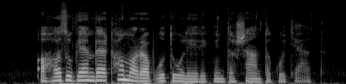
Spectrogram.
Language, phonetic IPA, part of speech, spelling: Hungarian, [ɒ ˈhɒzuɡ ˈɛmbɛrt ˈhɒmɒrɒbː ˈutoleːrik mint ɒ ˈʃaːntɒ ˈkucaːt], proverb, a hazug embert hamarabb utolérik, mint a sánta kutyát
- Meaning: a lie has no legs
